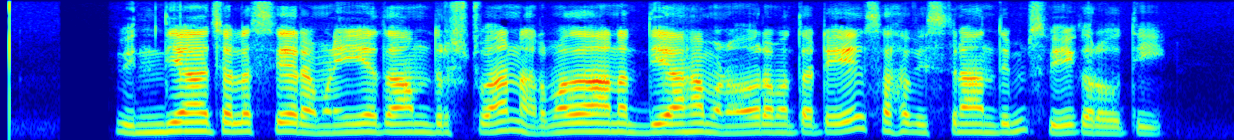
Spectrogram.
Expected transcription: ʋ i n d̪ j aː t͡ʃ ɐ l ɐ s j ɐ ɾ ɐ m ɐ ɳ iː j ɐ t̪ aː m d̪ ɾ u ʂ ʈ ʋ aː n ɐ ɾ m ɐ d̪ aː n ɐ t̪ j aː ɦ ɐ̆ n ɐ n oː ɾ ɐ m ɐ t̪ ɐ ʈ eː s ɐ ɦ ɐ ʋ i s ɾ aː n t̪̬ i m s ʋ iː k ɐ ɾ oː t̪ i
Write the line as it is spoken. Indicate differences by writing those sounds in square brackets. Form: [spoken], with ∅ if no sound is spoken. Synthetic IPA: ʋ i n d̪ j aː t͡ʃ ɐ l ɐ s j ɐ ɾ ɐ m ɐ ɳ iː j ɐ t̪ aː m d̪ ɾ u ʂ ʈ ʋ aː n ɐ ɾ m ɐ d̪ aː n ɐ [d̪] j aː ɦ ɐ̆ [m] ɐ n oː ɾ ɐ m ɐ t̪ ɐ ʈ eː s ɐ ɦ ɐ ʋ i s ɾ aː n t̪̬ i m s ʋ iː k ɐ ɾ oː t̪ i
